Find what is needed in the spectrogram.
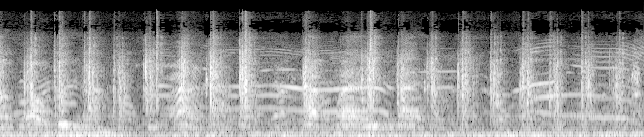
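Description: Wooden sticks of a men's stick dance struck together in a fast, even rhythm, with the dancers shouting and chanting over the clacks.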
